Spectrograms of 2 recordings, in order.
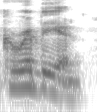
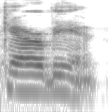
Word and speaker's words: Caribbean: most beautiful islands in the Caribbean, or some pronounce it Caribbean. I personally don't know which one is best, but I've always said Caribbean.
